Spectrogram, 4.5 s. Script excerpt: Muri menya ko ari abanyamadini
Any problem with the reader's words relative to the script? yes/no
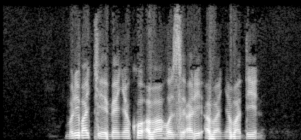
yes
